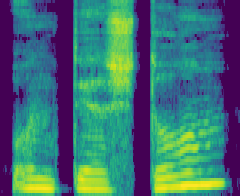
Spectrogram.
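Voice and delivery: soft, slow, feeble question; weak voice. A narrator's reading. Sick daughter asks her father about the storm, weakly. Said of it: "mit schwacher Stimme".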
